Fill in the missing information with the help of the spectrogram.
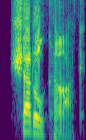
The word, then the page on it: shuttlecock: American English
